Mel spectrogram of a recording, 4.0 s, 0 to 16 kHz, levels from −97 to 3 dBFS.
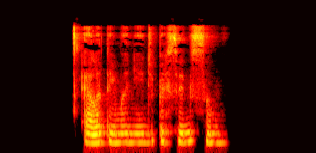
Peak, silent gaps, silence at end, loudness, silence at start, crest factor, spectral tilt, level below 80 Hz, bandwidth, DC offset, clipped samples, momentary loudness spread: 0 dBFS; none; 1.15 s; -25 LUFS; 0.9 s; 30 dB; -2.5 dB/octave; -76 dBFS; 9.8 kHz; under 0.1%; under 0.1%; 11 LU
